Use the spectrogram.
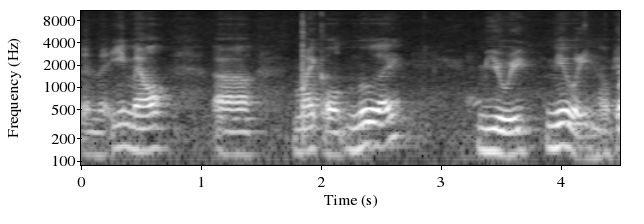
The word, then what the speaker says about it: Muehle: Muehle, okay. Rhymes with Huey and Dewey.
